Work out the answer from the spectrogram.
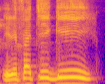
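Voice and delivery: high, slow put-on Russian accent; russian accent in french. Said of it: "si je lui parle avec un accent, euh, russe".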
